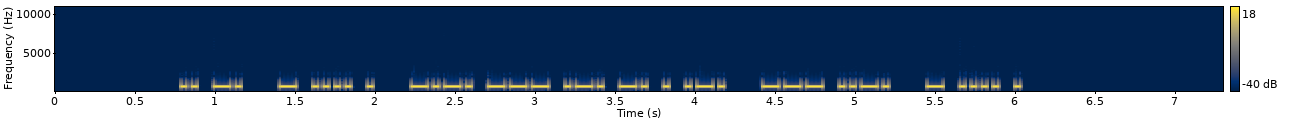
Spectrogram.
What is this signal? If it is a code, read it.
Morse code, heard as a keyed tone, about 34 wpm, 700 Hz. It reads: IN THE CORNER OF THE
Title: Sets of 5 Words Encore 35wpm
